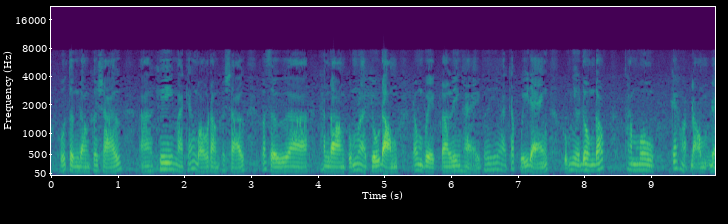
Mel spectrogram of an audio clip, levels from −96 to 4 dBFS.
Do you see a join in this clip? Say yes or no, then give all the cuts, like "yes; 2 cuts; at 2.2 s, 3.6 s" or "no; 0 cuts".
yes; 1 cut; at 4.0 s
